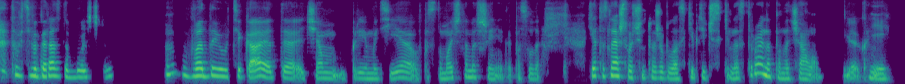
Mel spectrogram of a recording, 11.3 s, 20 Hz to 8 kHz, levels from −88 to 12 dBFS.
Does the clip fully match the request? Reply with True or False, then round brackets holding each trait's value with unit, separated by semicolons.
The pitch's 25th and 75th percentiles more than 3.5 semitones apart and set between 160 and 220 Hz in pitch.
True (5.3 semitones; 185 Hz)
